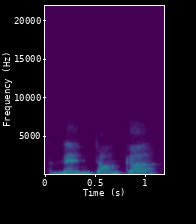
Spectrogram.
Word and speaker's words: Mendonca: so we just know well i guess the anglo-sized version the one that i go with is mendanka but it's a it's a portuguese descent so so it's a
